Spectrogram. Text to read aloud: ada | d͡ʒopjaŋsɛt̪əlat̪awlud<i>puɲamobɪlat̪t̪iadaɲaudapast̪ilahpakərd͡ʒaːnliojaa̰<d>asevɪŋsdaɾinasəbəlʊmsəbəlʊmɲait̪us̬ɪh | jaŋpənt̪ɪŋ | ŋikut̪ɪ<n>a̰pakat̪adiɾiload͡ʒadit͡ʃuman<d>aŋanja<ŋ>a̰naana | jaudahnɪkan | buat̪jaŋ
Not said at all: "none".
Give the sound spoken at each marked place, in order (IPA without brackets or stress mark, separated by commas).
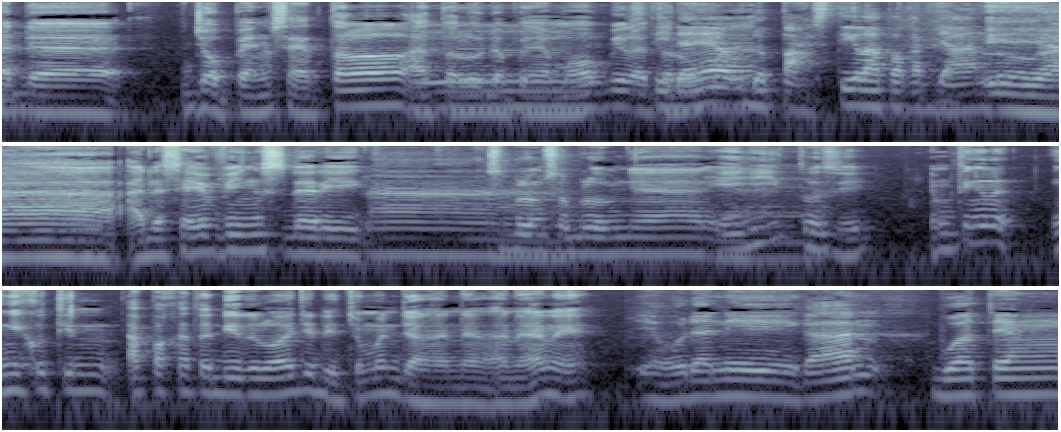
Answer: a, d, n, d͡ʒ, ŋ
